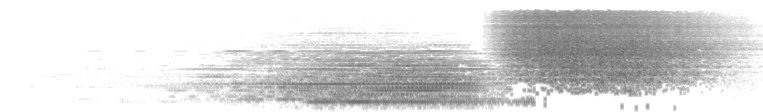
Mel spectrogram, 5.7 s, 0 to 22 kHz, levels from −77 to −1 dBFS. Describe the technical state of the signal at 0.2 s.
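At 0.2 s, the sound is cut by the noise suppressor, from 0.01 to 1.98 s: mistaken for noise, it sinks by up to about 17 dB. The noise suppressor applied to music or sounds is also active throughout, with level swings of around 15 dB as steady content and tails are pulled down.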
